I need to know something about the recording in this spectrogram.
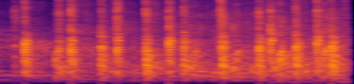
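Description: Scattered hand claps from a few people in the congregation: quick, uneven claps, not a full round of applause.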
